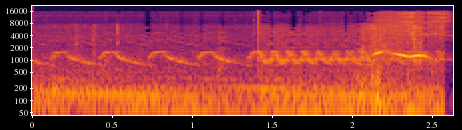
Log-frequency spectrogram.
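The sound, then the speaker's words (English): A police siren whoops in a fast, repeating yelp over a heavy engine rumble during a police car chase in New York City, loud, with a rising burst of traffic noise near the end before it cuts off. “This is a New York City car chase.”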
